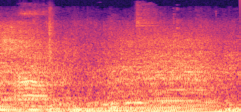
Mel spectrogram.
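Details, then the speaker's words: Little truck with throttle blipped: short, even low growl with no rattles, knocks or stumbles; the engine revs normally. "that little truck sounded pretty good."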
